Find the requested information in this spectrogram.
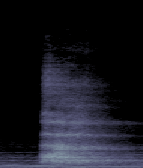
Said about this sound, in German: Und dann einfach mal dreimal tief, tief, tief ein- und aufschnaufen. Das können wir gerade gemeinsam machen. Schnauf mal durch deine Nase ein und dann lösen durchs Maul aus.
